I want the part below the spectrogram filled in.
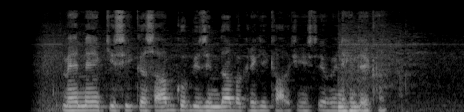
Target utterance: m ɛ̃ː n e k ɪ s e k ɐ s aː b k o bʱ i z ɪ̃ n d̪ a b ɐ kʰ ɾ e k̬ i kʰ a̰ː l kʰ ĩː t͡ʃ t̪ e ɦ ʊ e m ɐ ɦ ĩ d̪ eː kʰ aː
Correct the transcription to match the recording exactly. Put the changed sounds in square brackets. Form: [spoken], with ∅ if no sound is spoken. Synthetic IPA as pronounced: m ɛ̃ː n e k ɪ s [i] k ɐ s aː b k o bʱ i z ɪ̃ n d̪ a b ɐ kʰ ɾ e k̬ i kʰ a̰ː l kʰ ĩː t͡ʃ t̪ e ɦ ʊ e [n] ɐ ɦ ĩ d̪ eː kʰ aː

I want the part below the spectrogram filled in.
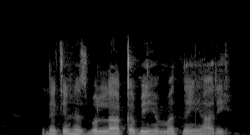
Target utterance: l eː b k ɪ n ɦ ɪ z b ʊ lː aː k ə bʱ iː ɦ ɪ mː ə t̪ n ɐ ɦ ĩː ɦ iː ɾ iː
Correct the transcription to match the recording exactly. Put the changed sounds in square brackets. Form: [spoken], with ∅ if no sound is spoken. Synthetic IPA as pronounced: l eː [∅] k ɪ n ɦ ɪ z b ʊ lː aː k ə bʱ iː ɦ ɪ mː ə t̪ n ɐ ɦ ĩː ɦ [aː] ɾ iː

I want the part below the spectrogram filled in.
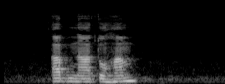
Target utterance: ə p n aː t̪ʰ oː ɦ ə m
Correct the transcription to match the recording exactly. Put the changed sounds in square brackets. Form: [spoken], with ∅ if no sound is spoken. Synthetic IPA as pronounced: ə [b] n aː [t̪] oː ɦ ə m

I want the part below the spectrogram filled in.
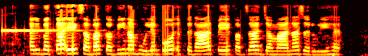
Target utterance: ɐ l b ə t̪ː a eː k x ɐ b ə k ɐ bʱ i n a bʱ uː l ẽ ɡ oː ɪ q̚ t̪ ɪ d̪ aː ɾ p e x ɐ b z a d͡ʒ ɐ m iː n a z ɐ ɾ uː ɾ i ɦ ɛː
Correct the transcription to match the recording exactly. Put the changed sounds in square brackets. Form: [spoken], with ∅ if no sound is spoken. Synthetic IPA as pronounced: ɐ l b ə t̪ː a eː k [s] ɐ b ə k ɐ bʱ i n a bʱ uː l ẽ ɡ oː ɪ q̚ t̪ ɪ d̪ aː ɾ p e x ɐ b z a d͡ʒ ɐ m [aː] n a z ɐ ɾ uː ɾ i ɦ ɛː

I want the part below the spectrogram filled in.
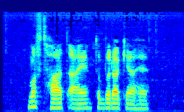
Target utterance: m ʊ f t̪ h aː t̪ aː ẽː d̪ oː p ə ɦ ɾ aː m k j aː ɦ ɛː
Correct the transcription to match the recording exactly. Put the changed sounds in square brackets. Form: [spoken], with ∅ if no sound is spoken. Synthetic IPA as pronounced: m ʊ f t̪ h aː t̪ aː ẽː [t̪] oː [b] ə [∅] ɾ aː [∅] k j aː ɦ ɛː

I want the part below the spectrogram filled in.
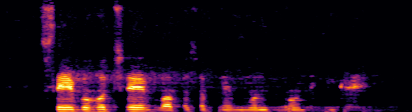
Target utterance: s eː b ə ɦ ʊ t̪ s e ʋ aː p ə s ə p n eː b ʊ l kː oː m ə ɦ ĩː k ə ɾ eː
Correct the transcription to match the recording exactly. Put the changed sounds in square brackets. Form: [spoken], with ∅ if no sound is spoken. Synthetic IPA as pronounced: s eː b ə ɦ ʊ t̪ s e ʋ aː p ə s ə p n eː [m] ʊ l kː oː [n] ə ɦ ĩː k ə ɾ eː

